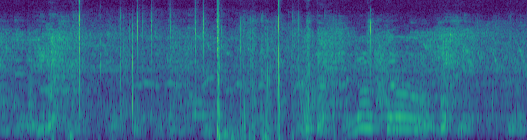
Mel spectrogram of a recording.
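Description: Video game music plays from a television speaker.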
